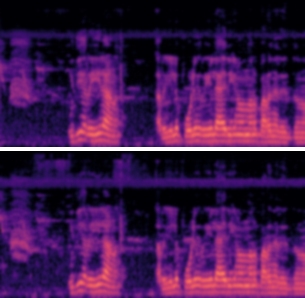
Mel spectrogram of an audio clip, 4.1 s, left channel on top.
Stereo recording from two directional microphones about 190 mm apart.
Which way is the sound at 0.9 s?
5° left (ahead or behind).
